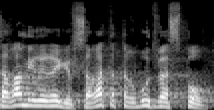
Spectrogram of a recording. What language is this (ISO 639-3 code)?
heb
